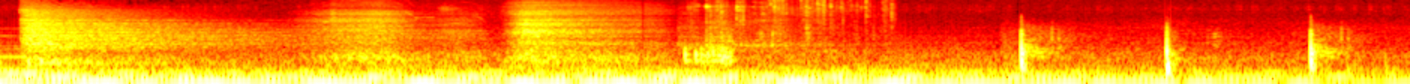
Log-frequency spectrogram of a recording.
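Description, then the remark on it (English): A bunch of keys to a Toyota jingles and rattles for several seconds as they are picked up, over a low steady hum, followed by three sharp, evenly spaced clicks. “Either walk out of here right now, or pick up the keys, go out back, and get in the Toyota.”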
